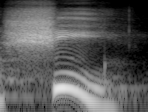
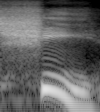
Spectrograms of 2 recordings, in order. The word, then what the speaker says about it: Sidhe: Kami ang she pronounces she.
